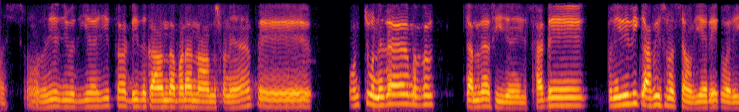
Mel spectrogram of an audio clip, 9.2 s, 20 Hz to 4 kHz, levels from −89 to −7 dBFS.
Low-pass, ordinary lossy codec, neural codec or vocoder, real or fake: 3.6 kHz; AAC, 32 kbps; none; real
